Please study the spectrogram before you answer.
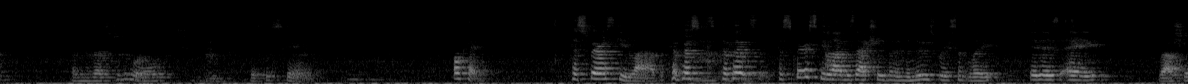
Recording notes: Audio recording of a lecture. As part of the Graduate Institute Summer Lecture Series.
